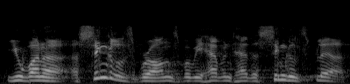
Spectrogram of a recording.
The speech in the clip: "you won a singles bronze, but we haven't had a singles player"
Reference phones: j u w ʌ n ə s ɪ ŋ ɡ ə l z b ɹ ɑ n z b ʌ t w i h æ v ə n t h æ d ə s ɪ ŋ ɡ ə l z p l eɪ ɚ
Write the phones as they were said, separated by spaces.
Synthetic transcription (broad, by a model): j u w ʌ n ə s ɪ ŋ ɡ ə l z b ɹ ɑ n z b ʌ t w i h æ v ə n t h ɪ d ə s ɪ ŋ ɡ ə l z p l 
